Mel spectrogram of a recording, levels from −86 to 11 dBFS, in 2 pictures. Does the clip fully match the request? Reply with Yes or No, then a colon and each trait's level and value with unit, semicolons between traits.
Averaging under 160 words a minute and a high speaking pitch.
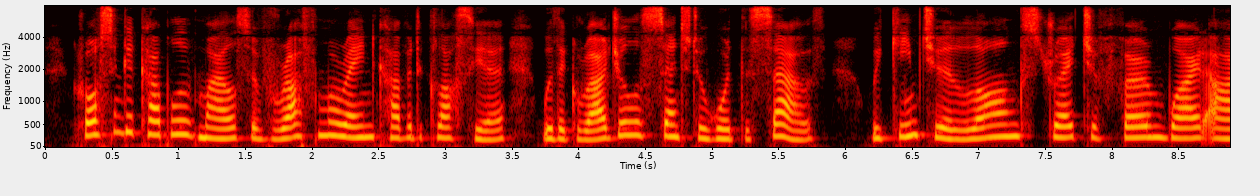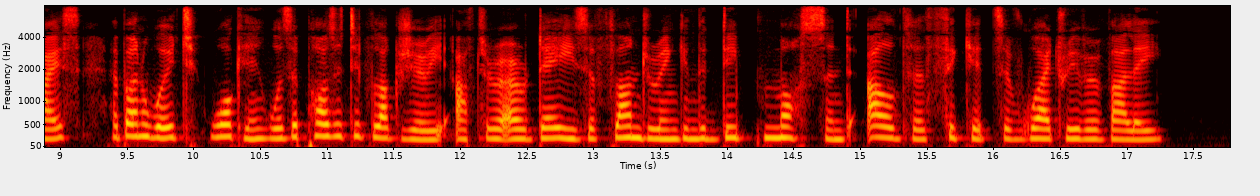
No: average, 170 wpm; high, 220 Hz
